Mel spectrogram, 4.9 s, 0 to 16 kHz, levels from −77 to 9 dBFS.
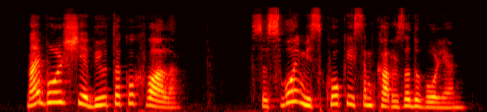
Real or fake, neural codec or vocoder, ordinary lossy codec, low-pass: real; none; Opus, 16 kbps; 9.9 kHz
